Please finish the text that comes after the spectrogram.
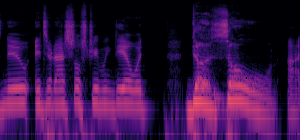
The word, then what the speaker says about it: DAZN: international streaming deal with the Zone it's d-a-z-n but it's pronounced the zone and the fact that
